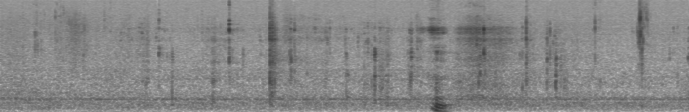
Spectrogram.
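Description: A person chewing a bite of steak, with faint wet mouth clicks. About four seconds in comes one short hum that falls in pitch.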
